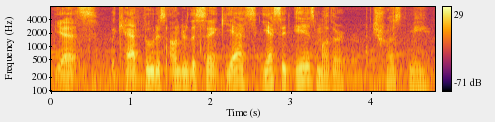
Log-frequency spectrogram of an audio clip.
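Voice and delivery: exasperated reassurance. Acted. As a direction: insist as if to a doubting mother on the phone. Arguing with Mother on the phone.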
